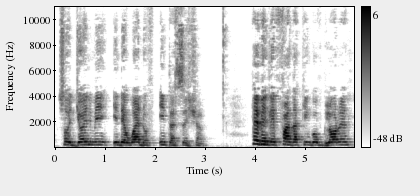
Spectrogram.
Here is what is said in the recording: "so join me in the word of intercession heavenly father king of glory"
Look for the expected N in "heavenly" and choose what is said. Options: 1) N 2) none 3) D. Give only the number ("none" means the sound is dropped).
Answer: 1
